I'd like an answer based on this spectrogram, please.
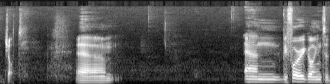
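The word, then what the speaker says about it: JWT: tokens or gave et or as they want to pronounce in shots so I'm going to be saying jot so not not a jot but jot and before we go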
